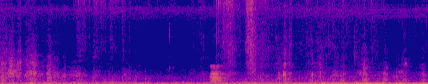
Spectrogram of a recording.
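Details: American Pit Bull Terrier panting: quick, low, breathy breaths repeated several times per second with an uneven rhythm, growing louder near the end, plus a few sharper rustling noises.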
